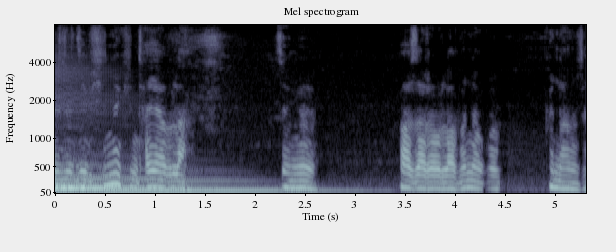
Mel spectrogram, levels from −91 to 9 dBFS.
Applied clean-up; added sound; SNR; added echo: none; Guitar; 1 dB; none.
